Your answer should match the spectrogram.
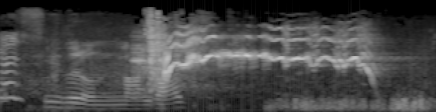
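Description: A young child's voice: a short drawn-out call, then a long, very high-pitched squeal held for about two seconds before it drops away near the end.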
